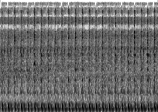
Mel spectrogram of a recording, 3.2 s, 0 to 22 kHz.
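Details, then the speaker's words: 1995 Honda Shadow VLX VT600CD, first start after cleaning switch contacts and rewiring, spark restored, carbs fuelled, air filter off: loud, even V-twin idle through unbaffled exhaust, steady lope; fired right off and runs clean. "Now that we have spark, she fired right off."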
